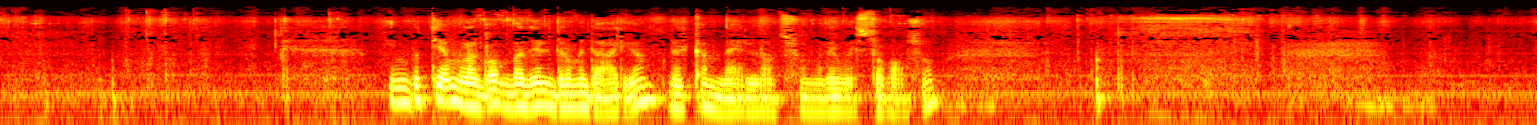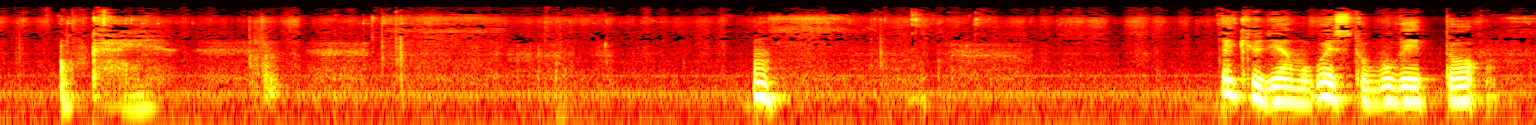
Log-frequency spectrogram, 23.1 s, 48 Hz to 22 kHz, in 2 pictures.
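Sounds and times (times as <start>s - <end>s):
faint steady hum: 0.0s - 23.0s
soft rustling of stuffing: 0.0s - 23.0s.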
